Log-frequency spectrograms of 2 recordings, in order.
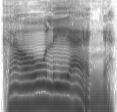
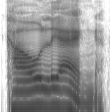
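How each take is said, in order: First: "Cao Liang" repeated, stressed on Cao. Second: "Cao Liang" said slowly, louder. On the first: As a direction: say "Cao Liang" again, firmly. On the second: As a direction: pronounce "Cao Liang" clearly. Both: Shown as a demonstration.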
